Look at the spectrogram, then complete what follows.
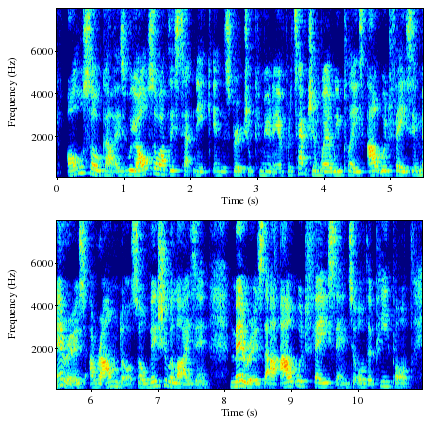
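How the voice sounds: A woman speaks at a fairly quick pace with a medium pitch and ordinary pitch variation. Audible room echo surrounds her voice.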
